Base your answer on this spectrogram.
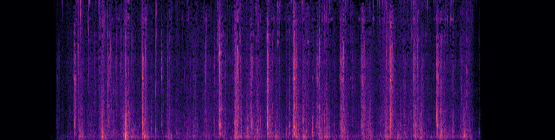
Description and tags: A soldier running with his gear through an open field.
sound, sfx, soundeffect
